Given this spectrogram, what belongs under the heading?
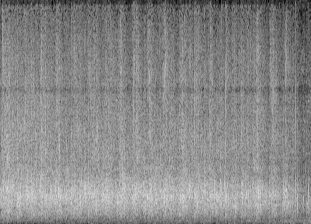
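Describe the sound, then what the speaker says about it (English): Studio audience applauding a quiz show contestant, sustained dense clapping that stays loud and steady for the whole stretch before easing slightly at the end. "A round of applause for Enoch."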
